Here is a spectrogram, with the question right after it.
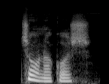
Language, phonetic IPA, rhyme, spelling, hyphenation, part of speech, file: Hungarian, [ˈt͡ʃoːnɒkoʃ], -oʃ, csónakos, csó‧na‧kos, adjective / noun, Hu-csónakos.ogg
- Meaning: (adjective) 1. having a boat 2. carinate; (noun) boatman, waterman, bargee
